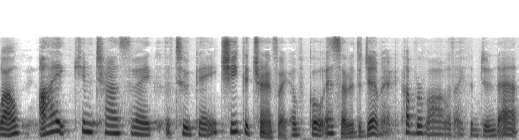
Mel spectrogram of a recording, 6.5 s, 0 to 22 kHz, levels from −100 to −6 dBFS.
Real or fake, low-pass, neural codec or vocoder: fake; 7.2 kHz; codec, 16 kHz, 0.5 kbps, FunCodec, trained on LibriTTS, 25 frames a second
